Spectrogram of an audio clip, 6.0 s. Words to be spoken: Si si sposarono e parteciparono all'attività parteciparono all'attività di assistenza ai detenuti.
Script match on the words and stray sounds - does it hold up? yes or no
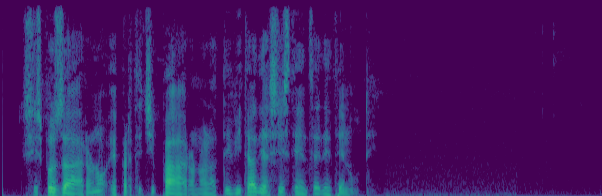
no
